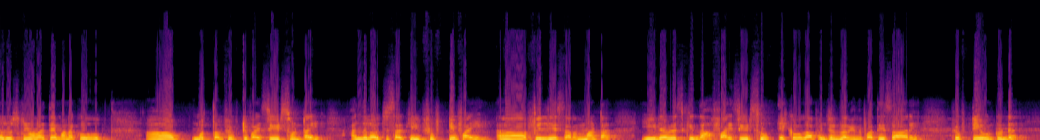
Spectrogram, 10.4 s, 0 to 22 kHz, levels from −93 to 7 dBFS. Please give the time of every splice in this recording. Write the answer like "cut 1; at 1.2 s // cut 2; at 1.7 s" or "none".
none

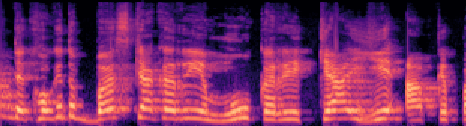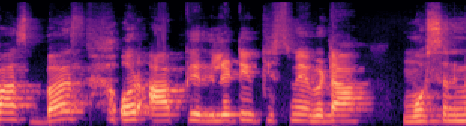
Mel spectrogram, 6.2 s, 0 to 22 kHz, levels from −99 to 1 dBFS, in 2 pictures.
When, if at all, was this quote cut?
none

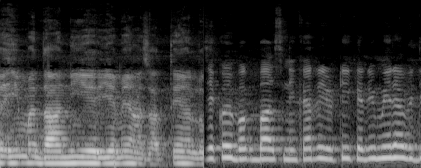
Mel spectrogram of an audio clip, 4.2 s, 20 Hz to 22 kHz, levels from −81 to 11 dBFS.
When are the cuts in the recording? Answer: cut 1; at 2.0 s

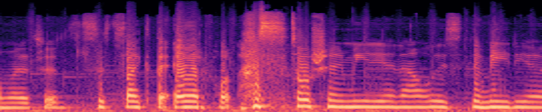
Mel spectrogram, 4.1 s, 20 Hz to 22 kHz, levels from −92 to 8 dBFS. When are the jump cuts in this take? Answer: cut 1; at 2.1 s

